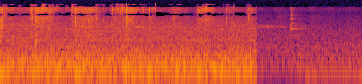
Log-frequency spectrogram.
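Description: Hands squish raw prawns in a metal bowl.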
